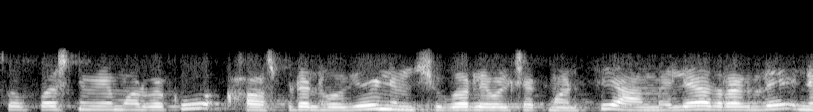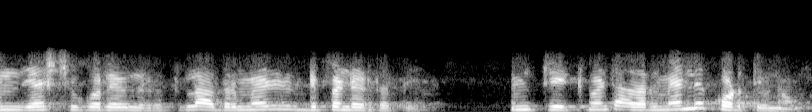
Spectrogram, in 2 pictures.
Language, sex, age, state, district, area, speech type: Kannada, male, 30-45, Karnataka, Belgaum, urban, conversation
